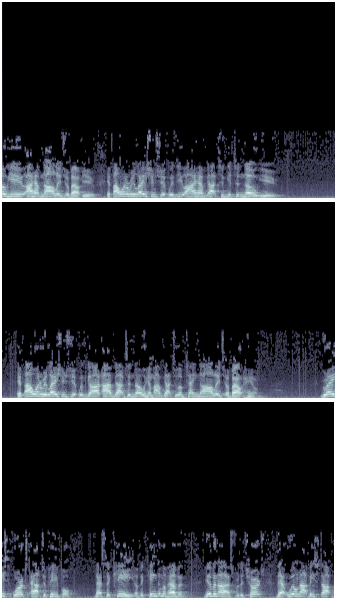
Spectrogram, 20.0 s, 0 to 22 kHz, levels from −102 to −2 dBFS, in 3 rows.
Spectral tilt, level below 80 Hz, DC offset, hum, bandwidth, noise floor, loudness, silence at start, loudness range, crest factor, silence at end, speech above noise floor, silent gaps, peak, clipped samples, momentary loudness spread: -4.5 dB/octave; -54 dBFS; under 0.1%; none; 7.6 kHz; -50 dBFS; -21 LUFS; 0 s; 3 LU; 18 dB; 0 s; 29 dB; none; -4 dBFS; under 0.1%; 10 LU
